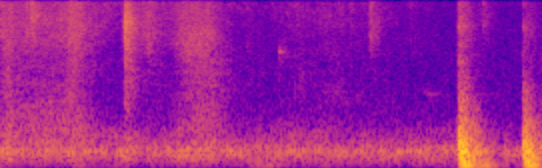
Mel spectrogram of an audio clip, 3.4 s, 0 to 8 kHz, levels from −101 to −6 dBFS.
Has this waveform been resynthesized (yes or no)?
no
